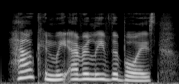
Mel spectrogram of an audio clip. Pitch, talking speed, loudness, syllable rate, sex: 230 Hz, 235 wpm, -15 LUFS, 5.9 syllables/s, female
